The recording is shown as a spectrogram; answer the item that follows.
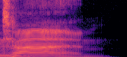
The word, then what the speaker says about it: creatine: The American creatine. Creatine. Um, I I've always said it so that it rhymes with protein.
